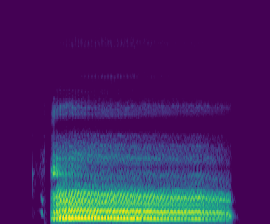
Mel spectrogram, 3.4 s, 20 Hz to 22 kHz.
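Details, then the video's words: A pet dog warns it is not happy with one steady, rough, low growl lasting about two seconds, preceded by a couple of brief soft sounds. "# 2 Grognements"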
